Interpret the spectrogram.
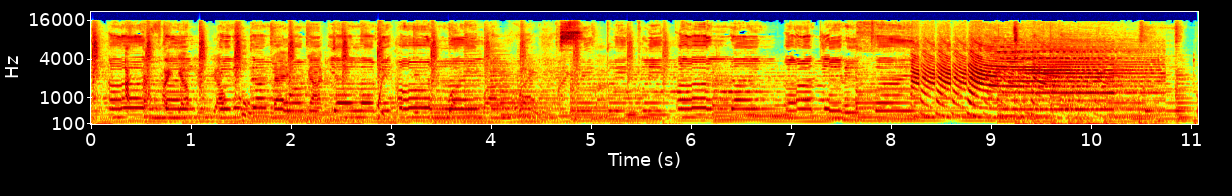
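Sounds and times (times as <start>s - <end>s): bass line: 0.0s - 6.4s, 8.2s - 11.0s
reggae music: 0.0s - 11.0s
dj horn sweeping down: 8.2s - 11.0s.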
